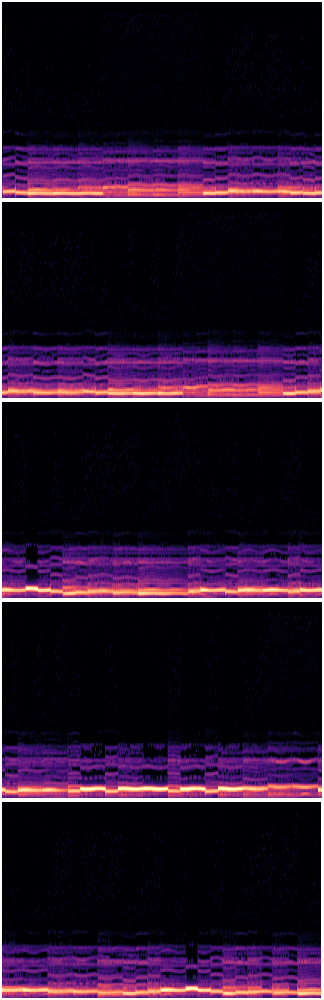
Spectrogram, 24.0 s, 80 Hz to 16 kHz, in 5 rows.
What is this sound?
Ice Cream song (Distressed)
I made this a good while ago. Its supposed to sound like a beaten old ice cream truck that is just barely holding it together. Originally created for a visual joke for a video idea that never got to be. I can't quite remember what I did to the poor song, but it sounds really depressed. It is loopable, although not 100% perfect, but that just adds to the aesthetic I think.
ugly, comedic, horrible, ice-cream, distortion, distorted, tune, synth, melody, music, Chime, funny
